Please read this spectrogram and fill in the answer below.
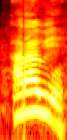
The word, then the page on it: aravi: Ansus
